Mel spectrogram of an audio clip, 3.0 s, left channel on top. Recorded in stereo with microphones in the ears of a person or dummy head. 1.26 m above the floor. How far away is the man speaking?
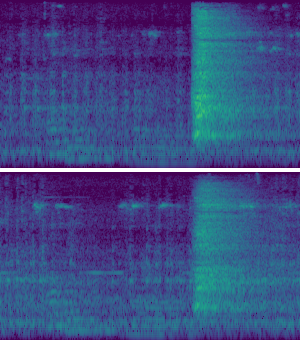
About 3 m.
